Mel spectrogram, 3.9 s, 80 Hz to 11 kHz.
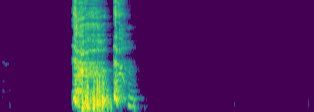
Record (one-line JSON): {"cough_length": "3.9 s", "cough_amplitude": 32489, "cough_signal_mean_std_ratio": 0.3, "survey_phase": "beta (2021-08-13 to 2022-03-07)", "age": "45-64", "gender": "Female", "wearing_mask": "No", "symptom_headache": true, "smoker_status": "Current smoker (1 to 10 cigarettes per day)", "respiratory_condition_asthma": false, "respiratory_condition_other": false, "recruitment_source": "Test and Trace", "submission_delay": "1 day", "covid_test_result": "Positive", "covid_test_method": "RT-qPCR", "covid_ct_value": 32.4, "covid_ct_gene": "ORF1ab gene"}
